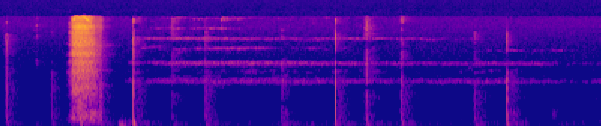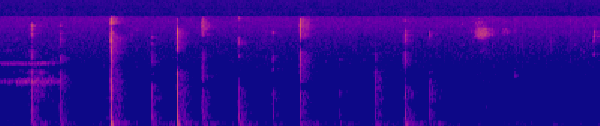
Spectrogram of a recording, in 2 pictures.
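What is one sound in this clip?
Soft keyboard clicks tap quickly.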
